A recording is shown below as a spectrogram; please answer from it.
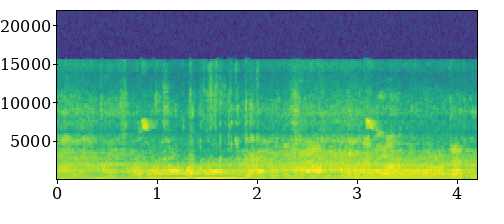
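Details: Cattle being unloaded from a truck at Margorejo market in Pati on 13 May 2020: two low, drawn-out moos, one early and one late, buried in steady crowd chatter and engine rumble.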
